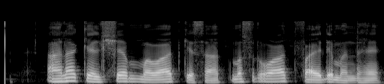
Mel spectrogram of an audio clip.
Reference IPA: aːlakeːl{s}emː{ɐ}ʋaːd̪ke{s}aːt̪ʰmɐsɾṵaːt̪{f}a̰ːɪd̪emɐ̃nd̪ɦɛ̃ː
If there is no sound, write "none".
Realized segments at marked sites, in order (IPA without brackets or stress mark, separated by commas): ʃ, ɐ, s, f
